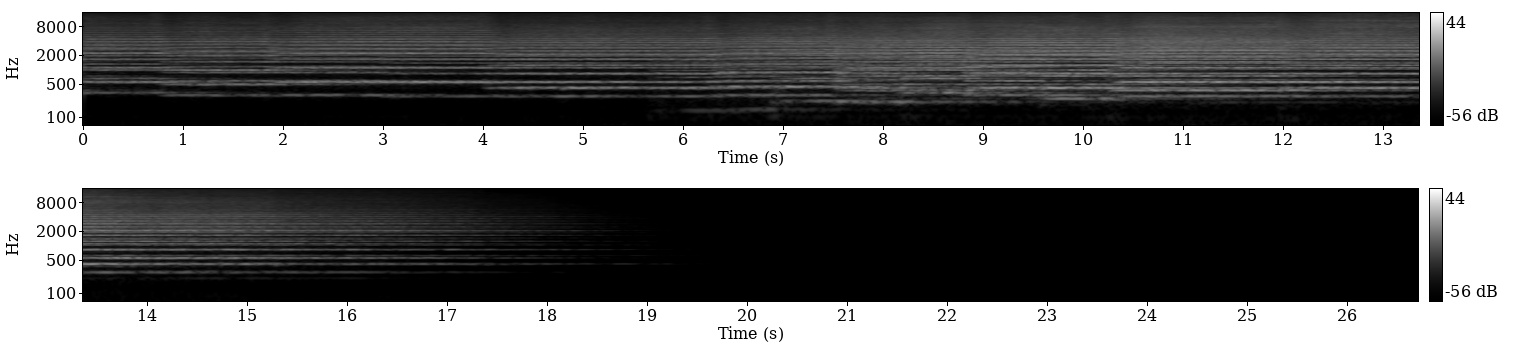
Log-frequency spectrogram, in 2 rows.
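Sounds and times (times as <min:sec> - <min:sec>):
soaring strings: 0:00.0 - 0:18.4.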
